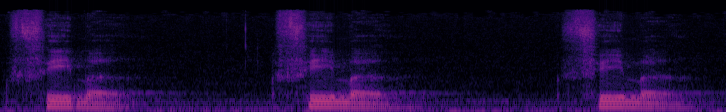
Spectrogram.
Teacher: trọng âm của nó rơi vào âm đầu tiên là âm phi. Âm phi trong từ châu Phi.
